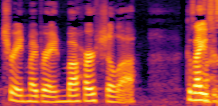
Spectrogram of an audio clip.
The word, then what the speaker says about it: Mahershala: viggo and i like mahershala but not enough is that how you say his name i always say it mahershala it's mahersha yeah okay and i only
